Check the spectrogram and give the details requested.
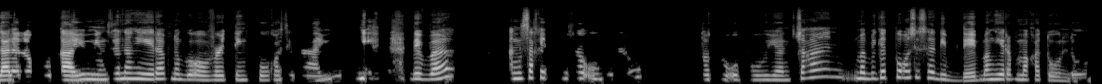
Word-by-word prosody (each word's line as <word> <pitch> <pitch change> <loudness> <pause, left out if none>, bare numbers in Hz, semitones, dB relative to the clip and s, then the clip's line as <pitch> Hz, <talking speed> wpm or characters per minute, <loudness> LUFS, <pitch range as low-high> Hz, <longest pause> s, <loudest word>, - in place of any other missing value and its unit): Lalo 205 0 +9
na 205 0 +3
po 425 - -17
tayo 205 0 +8
minsan 240 +3 +1
ang 265 - +3
hirap 255 0 +4
nag-o 240 -4 -3 0.2
overthink 210 +1 -1
po 200 -1 -7
kasi 220 - -9
tayo, 200 - -4 0.4
eh, 275 -1 -3 0.3
'di 260 +1 +6
ba, 245 +7 +5 0.6
ang 270 - +2
sakit 300 +1 +2
po 275 - -12
sa 280 0 -4
ulo. 245 -1 -7 0.9
Totoo 225 -1 -7
po 210 - -15
'yan 205 -1 -4
tsaka 320 +5 0 0.3
mabigat 275 +2 0
po 320 - -1
kasi 325 +1 +1
sa 300 -2 0
dibdib 185 -4 +2
ang 225 +1 0
hirap 235 0 0
makatulog 180 -7 -7
230 Hz, 175 wpm, -22 LUFS, 210-270 Hz, 0.9 s, Lalo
